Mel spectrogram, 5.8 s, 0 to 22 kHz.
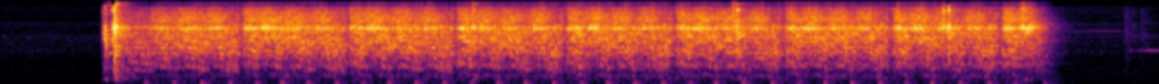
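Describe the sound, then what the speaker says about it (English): Ford Escort GT engine cranking after a BP4W cylinder head swap, with a rapid, even chug of the starter turning the engine over for about five seconds before cutting off abruptly, loud and close with no voices. "let me throw the battery in and give her a quick little crank."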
